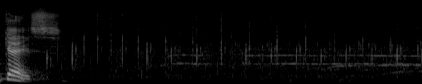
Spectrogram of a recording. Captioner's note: audience cheers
